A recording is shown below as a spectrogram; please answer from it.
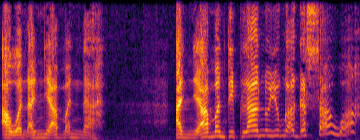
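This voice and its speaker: A woman's voice: mid-range voice, very animated, a little slow, sharp tone, no echo. A woman playing a supportive, motherly older auntie in an Ilocano radio drama, with an Ilocano Filipino accent.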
